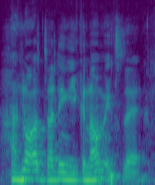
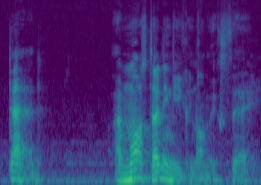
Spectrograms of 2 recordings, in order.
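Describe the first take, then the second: First: Louder and higher, stressing NOT; louder repeat. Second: Said in the usual way. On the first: Retold or imitated. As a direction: say it again, louder and more firmly. Repeating it after father's "What?.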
